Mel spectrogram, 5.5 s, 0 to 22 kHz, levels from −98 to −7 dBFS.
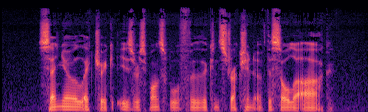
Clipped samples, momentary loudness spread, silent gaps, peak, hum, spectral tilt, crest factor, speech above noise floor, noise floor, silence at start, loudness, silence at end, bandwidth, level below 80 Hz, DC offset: under 0.1%; 10 LU; none; -8 dBFS; none; -3 dB/octave; 20 dB; 41 dB; -69 dBFS; 0.6 s; -27 LUFS; 0.55 s; 16.5 kHz; -56 dBFS; under 0.1%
